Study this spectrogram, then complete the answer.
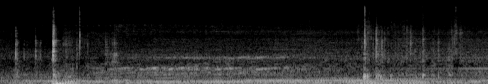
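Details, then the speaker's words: Startup of an AC condenser after repair. A mounting screw had shorted a high-voltage leg at the disconnect, causing an intermittent breaker trip and no cooling. Steady low hum, even drone, a couple of light clicks, no rattle or buzz. Normal running. "all right so I'm about to fire it"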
